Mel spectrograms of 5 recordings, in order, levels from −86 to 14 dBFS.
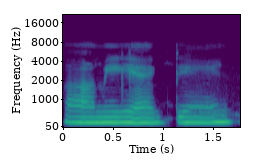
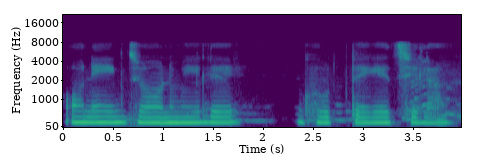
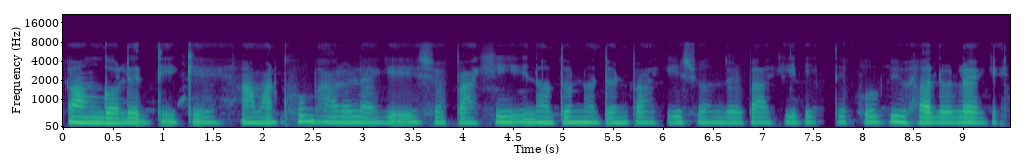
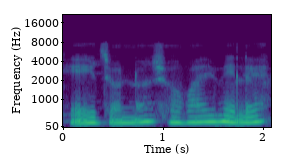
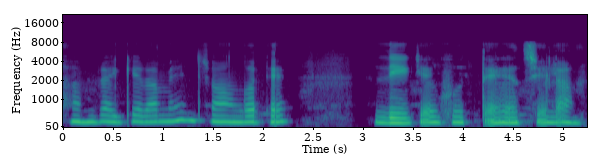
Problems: none marked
